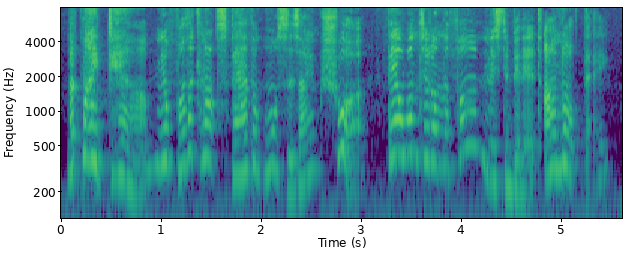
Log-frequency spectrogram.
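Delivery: high, agitated mother voice; high fretful matron protesting; fussy Mrs Bennet. A narrator's reading. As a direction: play the indignant mother, pitched well up.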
